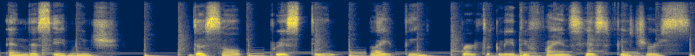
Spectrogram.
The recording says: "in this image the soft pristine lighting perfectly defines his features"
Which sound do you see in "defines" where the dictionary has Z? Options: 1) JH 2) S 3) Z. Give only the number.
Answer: 2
